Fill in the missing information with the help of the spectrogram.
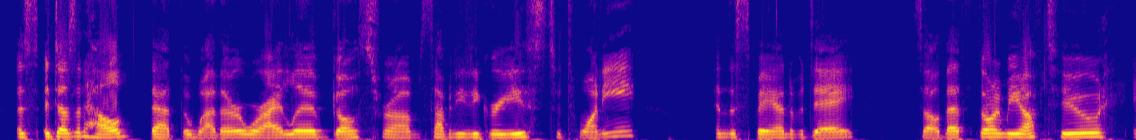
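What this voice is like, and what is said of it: Nasal, congested voice. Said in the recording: “I sound really nasally ... I do have a little head cold and my sinuses are like running. So my throat's like sore and I'm all plugged up.”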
